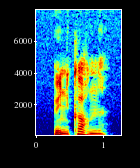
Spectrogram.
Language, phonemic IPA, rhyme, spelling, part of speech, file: French, /kɔʁn/, -ɔʁn, corne, noun, Fr-corne.ogg
- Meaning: 1. horn 2. corn (callus)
